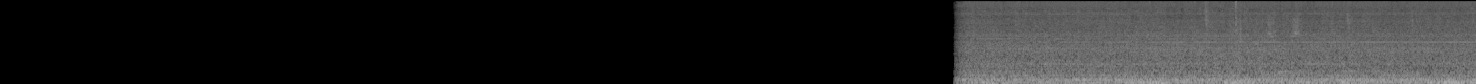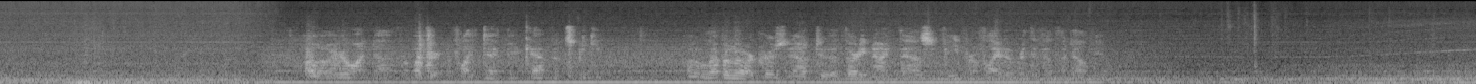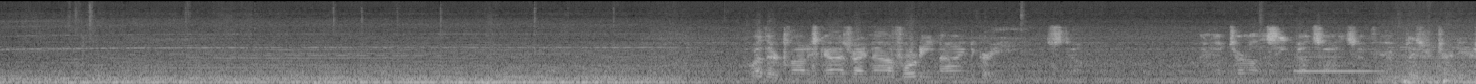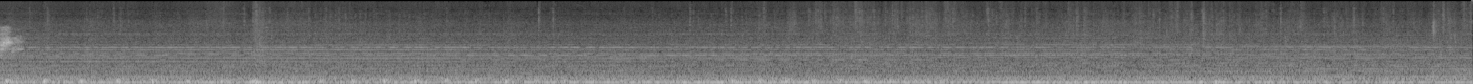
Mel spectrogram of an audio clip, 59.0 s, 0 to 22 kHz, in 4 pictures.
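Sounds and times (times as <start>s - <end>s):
jet engines spooling up: 9.6s - 17.6s, 23.4s - 59.0s
heavy low rumble: 9.6s - 17.8s, 23.0s - 59.0s
rising engine whine: 9.6s - 17.8s, 23.1s - 59.0s.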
